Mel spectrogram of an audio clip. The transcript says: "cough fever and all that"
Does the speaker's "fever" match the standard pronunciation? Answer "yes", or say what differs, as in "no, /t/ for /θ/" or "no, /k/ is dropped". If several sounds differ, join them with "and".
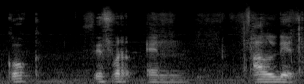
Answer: no, /f/ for /v/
